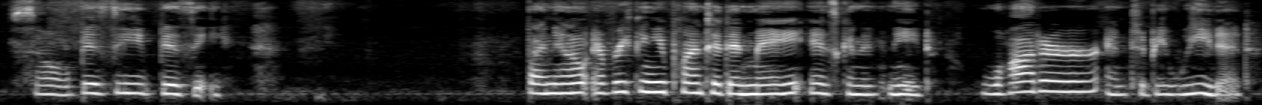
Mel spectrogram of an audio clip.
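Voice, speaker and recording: A woman narrating a scripted voice-over guide, speaking in a calm and instructive way and addressing the listener directly. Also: fairly high pitch, measured pace, rough recording. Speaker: flower farmer and channel host.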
